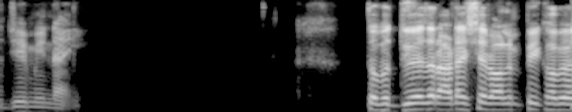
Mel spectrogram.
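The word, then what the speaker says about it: Gemini: হচ্ছে গুগল ঠিক আছে জেমি নাই উচ্চারণ এটা জেমিনি না জেমি নাই তবে 2028 এর অলিম্পিক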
